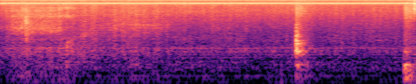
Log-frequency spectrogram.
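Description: A wooden cupboard door clicks open.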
